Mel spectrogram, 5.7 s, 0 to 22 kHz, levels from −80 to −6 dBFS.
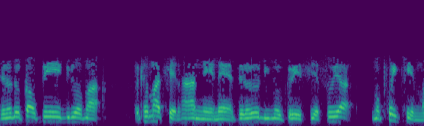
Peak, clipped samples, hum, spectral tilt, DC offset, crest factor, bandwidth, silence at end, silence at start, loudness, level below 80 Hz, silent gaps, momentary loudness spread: -14 dBFS; under 0.1%; none; -4.5 dB/octave; under 0.1%; 18 dB; 3.6 kHz; 0 s; 0 s; -31 LUFS; -76 dBFS; none; 5 LU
